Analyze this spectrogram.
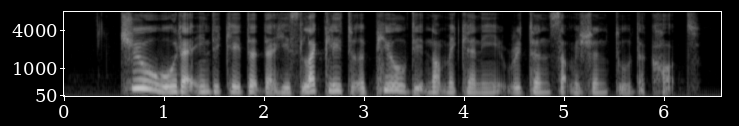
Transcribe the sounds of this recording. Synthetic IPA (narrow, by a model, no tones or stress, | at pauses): t͡ʃuwudɛtĩndikʰetəd̚dɛ̰t̚hislaɪklituəpʰildid̚ⁿnɔ̰t̚mekʰɛniɹitʰə̃nsa̰b̚miʃə̃ntʰudəkʰɔ̰t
